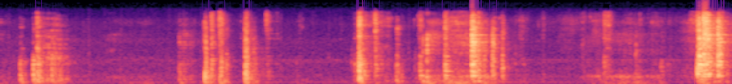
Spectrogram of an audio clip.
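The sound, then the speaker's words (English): Hot baking stone with biscuits being taken out of an oven: a scattered series of short, fairly faint clunks, scrapes and knocks of stone and metal, separated by brief pauses, with no talk. “Right, our biscuits are done. I'm taking the whole baking stone out.”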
